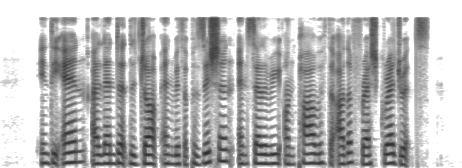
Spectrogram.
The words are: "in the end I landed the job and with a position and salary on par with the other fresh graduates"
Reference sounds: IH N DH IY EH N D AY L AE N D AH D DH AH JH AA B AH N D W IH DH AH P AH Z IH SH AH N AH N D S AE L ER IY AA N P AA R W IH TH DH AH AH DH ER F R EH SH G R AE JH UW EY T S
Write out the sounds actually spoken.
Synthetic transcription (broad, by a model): IH N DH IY EH N D AY L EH N D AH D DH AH JH AA B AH N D W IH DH AH P AH Z IH SH AH N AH N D S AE L ER IY AA N P AA W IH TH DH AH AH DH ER F R EH SH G R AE JH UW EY T S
